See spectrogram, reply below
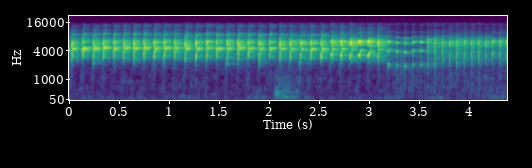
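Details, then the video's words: Fighter lovebird stirred up by a rival delivers a long ngekek, a dense, high, rattling chatter of fast repeated notes that continues throughout and shifts a little higher toward the close. "Lovebird FIGHTER terpancing Panas, nyaut Ngetik lanjut Ngekek Panjang"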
